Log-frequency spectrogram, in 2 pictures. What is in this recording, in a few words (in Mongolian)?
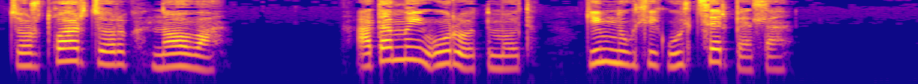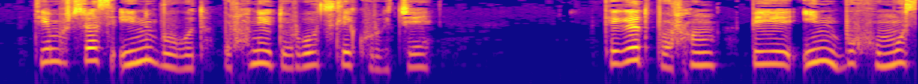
good news mongolian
